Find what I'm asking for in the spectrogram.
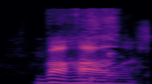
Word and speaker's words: Valhalla: Valhalla.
